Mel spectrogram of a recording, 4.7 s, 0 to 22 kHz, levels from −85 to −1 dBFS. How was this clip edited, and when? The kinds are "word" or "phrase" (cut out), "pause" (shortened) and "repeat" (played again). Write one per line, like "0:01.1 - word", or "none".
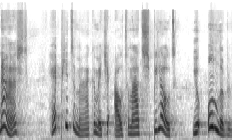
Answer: none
